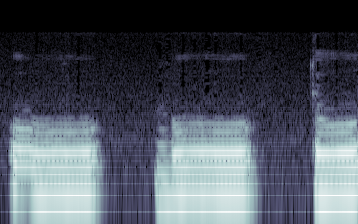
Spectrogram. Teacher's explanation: Ketika ada waw sukun, sebelumnya ada huruf berharokat dhammah seperti u, bu, tu, maka ini keluar dari tempat keluar yang disebut dengan al-jawf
